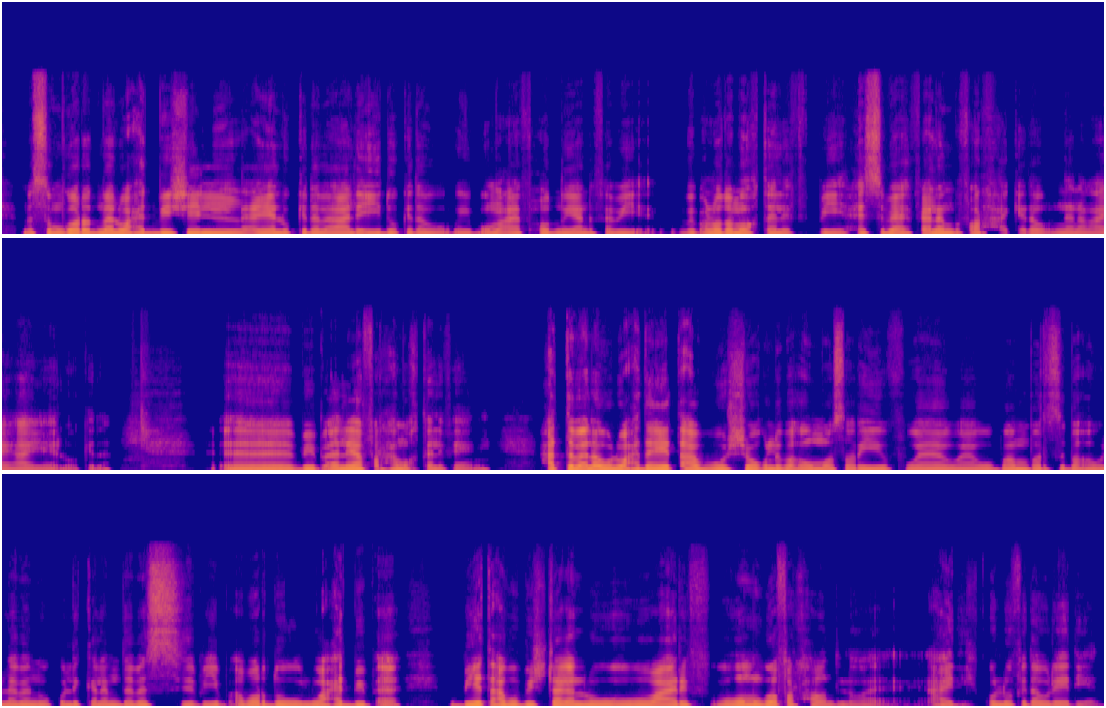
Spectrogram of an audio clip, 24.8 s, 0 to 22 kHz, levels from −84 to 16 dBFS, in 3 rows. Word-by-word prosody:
بس 115 Hz, +3 st, -1 dB
مجرّد 155 Hz, +7 st, +3 dB
ما 160 Hz, -1 st, +4 dB
الواحد 155 Hz, -1 st, +2 dB
بيشيل 145 Hz, -3 st, +2 dB
عياله 130 Hz, +4 st, +1 dB
كده 130 Hz, 0 st, -3 dB
بقى 130 Hz, -1 st, 0 dB
على 115 Hz, -2 st, 0 dB
إيده 125 Hz, +3 st, -1 dB
كده، 125 Hz, 0 st, -4 dB
و 115 Hz, 0 st, -6 dB
ويبقوا 110 Hz, 0 st, -6 dB
معاه 110 Hz, +3 st, -1 dB
في -, -, -11 dB
حُضنه 120 Hz, -1 st, -2 dB
يعني، 130 Hz, +2 st, -2 dB
فبي 115 Hz, -4 st, -7 dB, 0.2 s
بيبقى 115 Hz, 0 st, -6 dB
الوضع 140 Hz, +3 st, +4 dB
مختلف، 115 Hz, -6 st, -1 dB, 0.2 s
بيحس 115 Hz, +5 st, -3 dB
بقى 120 Hz, 0 st, +2 dB
ه 125 Hz, -, -4 dB
فعلًا 125 Hz, -1 st, +2 dB
بفرحة 110 Hz, +1 st, -6 dB
كده، 110 Hz, -, -7 dB
وإن 110 Hz, +1 st, -8 dB
أنا 105 Hz, -1 st, -6 dB
معايا 105 Hz, 0 st, -6 dB
عيال 105 Hz, +1 st, -6 dB
وكده، 120 Hz, +1 st, -16 dB, 0.8 s
آآ 110 Hz, 0 st, +2 dB
بيبقى 115 Hz, +2 st, +1 dB
ليها 135 Hz, +3 st, +7 dB
فرحة 130 Hz, -1 st, -3 dB
مختلفة 100 Hz, -3 st, -5 dB
يعني، 105 Hz, +3 st, -12 dB, 0.3 s
حتى 160 Hz, +2 st, +4 dB
بقى 180 Hz, -, +8 dB
لو 185 Hz, -2 st, +7 dB
الواحد 155 Hz, -1 st, +4 dB
هيتعب، 140 Hz, -1 st, +5 dB
والشُغل 130 Hz, +2 st, +1 dB
بقى، 130 Hz, +1 st, -1 dB
ومصاريف، 125 Hz, 0 st, -1 dB
و، 130 Hz, -, -3 dB, 0.2 s
و، 130 Hz, 0 st, -4 dB
وpampers 135 Hz, -1 st, -2 dB
بقى، 125 Hz, +3 st, -4 dB
ولبن، 130 Hz, +1 st, -1 dB
وكل 125 Hz, +2 st, -4 dB
الكلام 130 Hz, 0 st, -3 dB
ده، 135 Hz, 0 st, -3 dB
بس 135 Hz, -2 st, -1 dB
بيبقى 115 Hz, 0 st, -5 dB
برضه 130 Hz, 0 st, +1 dB
الواحد 135 Hz, +3 st, 0 dB
بيبقى 125 Hz, -2 st, -1 dB, 0.4 s
بيتعب، 130 Hz, +6 st, +4 dB
وبيشتغل، 150 Hz, +4 st, +2 dB
و 150 Hz, -, +2 dB
وعارف، 125 Hz, +4 st, +1 dB
وهو 130 Hz, +4 st, +1 dB
من 165 Hz, 0 st, +3 dB
جوّاه 155 Hz, +2 st, +4 dB
فرحان، 125 Hz, -7 st, -5 dB
اللي 110 Hz, -1 st, -11 dB
هو 125 Hz, +5 st, -12 dB, 0.3 s
عادي، 110 Hz, -3 st, -7 dB
كلّه 125 Hz, -1 st, -1 dB
فدا 120 Hz, 0 st, -5 dB
ولادي 110 Hz, -2 st, -4 dB
يعني. 100 Hz, +2 st, -20 dB
125 Hz, 180 wpm, -23 LUFS, 115-135 Hz, 0.8 s, بقى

